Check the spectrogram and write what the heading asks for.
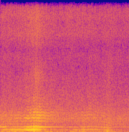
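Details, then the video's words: A single bee buzzes close by at a farm feeder outdoors, a clear tonal hum that swells loudly then fades over about a second, followed by a softer background drone. "Relaxing Bees at the Feeder 🐝 | Natural Buzzing Sounds"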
